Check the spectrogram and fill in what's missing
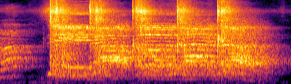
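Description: A class of children claps the counted concentration clap, bursts of hand claps in a rhythmic sequence of about five groups, loud and close with no talking.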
